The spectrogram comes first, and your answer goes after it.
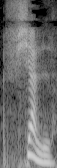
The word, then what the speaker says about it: Fjall: Pour la nommer, c'est Eva Fial, ça se prononce.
